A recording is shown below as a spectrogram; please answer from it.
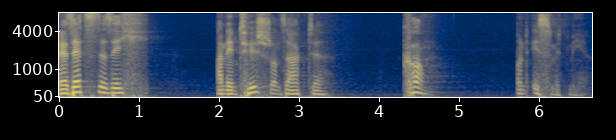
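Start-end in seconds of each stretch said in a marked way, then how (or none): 4.3-6.6 tender invitation. A narrator's reading. Jesus invites the woman gently.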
